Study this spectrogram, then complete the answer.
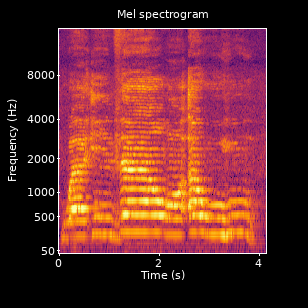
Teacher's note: Wa idza ra'awhum, huruf wawunya dibaca fathah satu harokat, huruf alifnya dibaca tipis kasrah satu harokat, huruf Z-nya dibaca tipis tarqiq, lidahnya agak keluar sedikit fathah dua harokat karena setelahnya ada alif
